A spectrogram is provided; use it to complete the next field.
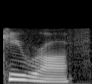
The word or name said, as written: Kirov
